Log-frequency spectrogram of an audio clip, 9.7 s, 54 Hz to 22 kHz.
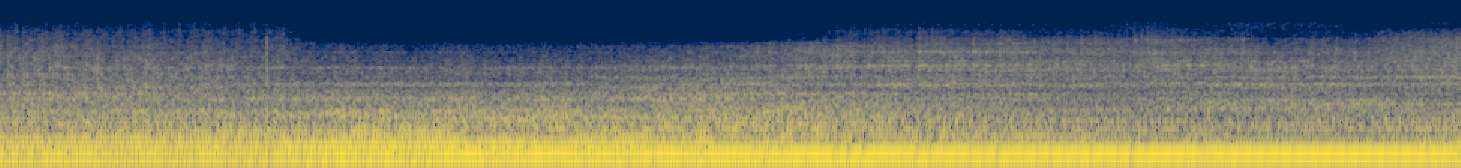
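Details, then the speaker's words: Caterpillar 305 CR mini excavator diesel with 3,600 hours, auction purchase, cold start: fires and settles into a steady even low clatter at idle, no misses or knocks; a little smoke, not heavy; running normally. "A little bit of smoke on a cold start, but it's not like it's barreling smoke out of there."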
